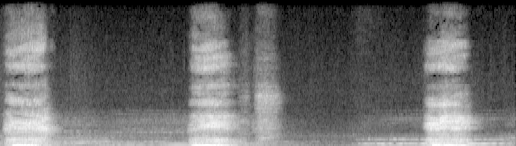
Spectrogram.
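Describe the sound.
A voice imitates heavy breathing: three loud, breathy, slightly voiced exhales spaced evenly about two seconds apart, with quiet pauses between and no talking.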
